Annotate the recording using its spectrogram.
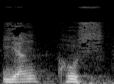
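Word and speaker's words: Jan Hus: não conhece não sabe como pronuncia mas a pronúncia é Yan Russo Na verdade é um apelido para iohannes é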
